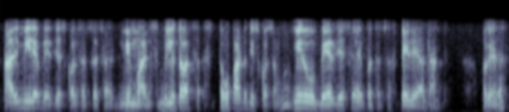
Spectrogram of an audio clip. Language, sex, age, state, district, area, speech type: Telugu, male, 30-45, Telangana, Ranga Reddy, urban, conversation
